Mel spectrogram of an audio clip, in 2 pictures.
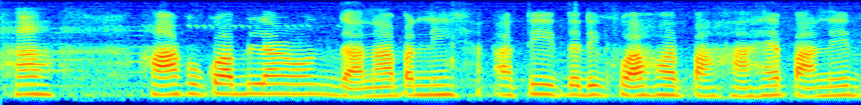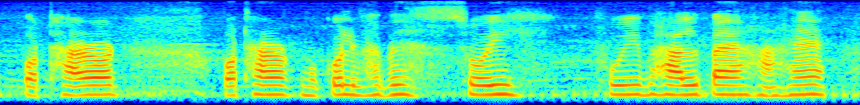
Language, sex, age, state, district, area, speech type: Assamese, female, 45-60, Assam, Dibrugarh, rural, spontaneous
